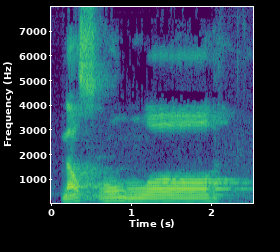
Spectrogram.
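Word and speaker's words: نصر الله: Nah, maka lafdzul jalalah yang sebelumnya berharokat dhammah atau fathah, maka dibacanya tafkhim atau tebal. Vokalnya hurufnya O. Nasrullah, tidak nasrullah, nah, tidak A ya, tapi harus membulat O ya.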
